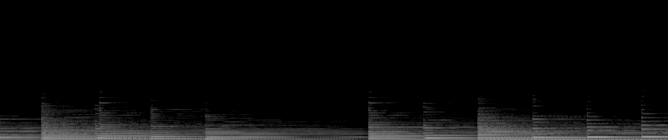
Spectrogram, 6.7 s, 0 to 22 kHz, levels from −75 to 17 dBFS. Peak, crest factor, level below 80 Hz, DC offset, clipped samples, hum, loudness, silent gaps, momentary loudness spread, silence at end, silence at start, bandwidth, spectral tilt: -16 dBFS; 14 dB; -56 dBFS; under 0.1%; under 0.1%; none; -30 LUFS; none; 13 LU; 0 s; 0 s; 7.6 kHz; -8.5 dB/octave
